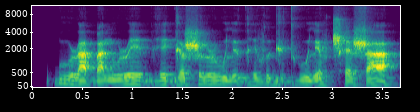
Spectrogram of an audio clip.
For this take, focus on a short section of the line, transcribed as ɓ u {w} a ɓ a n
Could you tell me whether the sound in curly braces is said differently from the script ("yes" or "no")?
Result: yes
